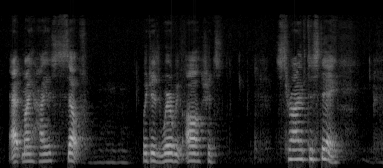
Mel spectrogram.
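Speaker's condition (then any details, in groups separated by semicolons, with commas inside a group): Cerebral palsy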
